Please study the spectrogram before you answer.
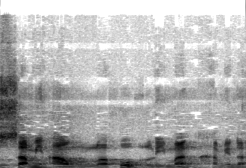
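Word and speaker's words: sami'a Allahu liman hamidah: Nah untuk i'tidal ya, membaca bacaan tasmi itu sami Allahu liman hamidah ya, pakai ain.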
